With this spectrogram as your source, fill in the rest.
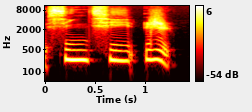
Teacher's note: rolled up your tongue, as in the English word pleasure, that 日 sound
